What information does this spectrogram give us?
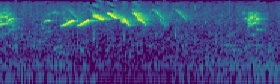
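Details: Papa-capim, the double-collared seedeater, in a 'tui tui zel zel' song for training young birds: a fast run of high rising and falling slurred notes over about a second, then a short faint buzzy note.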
